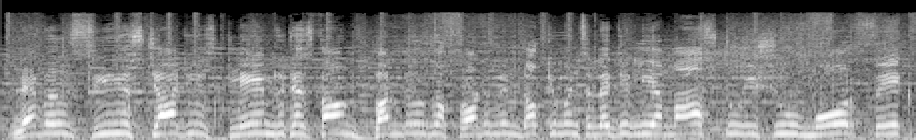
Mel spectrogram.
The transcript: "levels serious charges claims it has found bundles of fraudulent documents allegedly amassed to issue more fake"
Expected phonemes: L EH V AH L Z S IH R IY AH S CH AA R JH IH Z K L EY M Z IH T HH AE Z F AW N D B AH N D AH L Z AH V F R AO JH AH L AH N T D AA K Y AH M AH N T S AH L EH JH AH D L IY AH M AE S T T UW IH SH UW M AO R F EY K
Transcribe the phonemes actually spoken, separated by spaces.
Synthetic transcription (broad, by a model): L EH V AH L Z S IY R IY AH S CH AA R JH IH Z K L EY M Z IH T HH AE Z F AW N D B AH N D AH L Z AH V P R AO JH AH L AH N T D AA K Y AH M AH N T S AH L EH JH AH D L IY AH M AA S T T UW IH SH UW M AO R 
